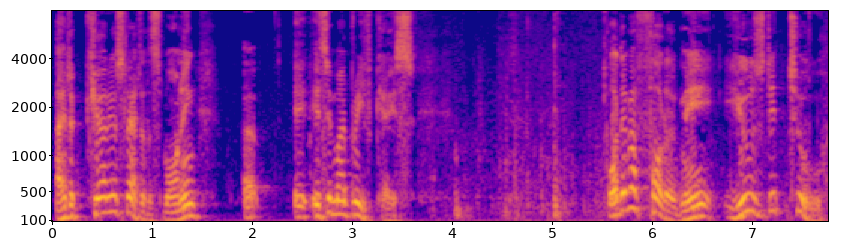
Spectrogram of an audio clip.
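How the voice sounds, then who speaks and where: An actor playing an anxious, haunted English professor who speaks hesitantly in a British radio horror drama. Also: male voice, on the high side, sing-song, darkish tone, a little hiss or hum. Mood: haunted, tense. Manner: hesitant, troubled, halting. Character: anxious, haunted male professor, fearing for his sanity.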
